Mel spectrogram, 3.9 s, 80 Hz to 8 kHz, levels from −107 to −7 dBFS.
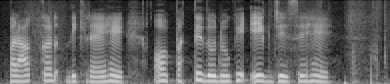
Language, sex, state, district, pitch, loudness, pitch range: Hindi, female, Bihar, Gopalganj, 190 Hz, -31 LUFS, 175-195 Hz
